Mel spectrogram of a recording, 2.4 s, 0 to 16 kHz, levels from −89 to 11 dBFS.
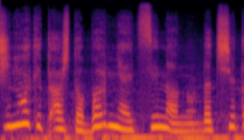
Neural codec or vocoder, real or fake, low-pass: autoencoder, 48 kHz, 32 numbers a frame, DAC-VAE, trained on Japanese speech; fake; 14.4 kHz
